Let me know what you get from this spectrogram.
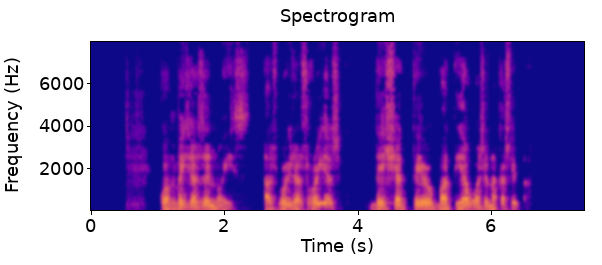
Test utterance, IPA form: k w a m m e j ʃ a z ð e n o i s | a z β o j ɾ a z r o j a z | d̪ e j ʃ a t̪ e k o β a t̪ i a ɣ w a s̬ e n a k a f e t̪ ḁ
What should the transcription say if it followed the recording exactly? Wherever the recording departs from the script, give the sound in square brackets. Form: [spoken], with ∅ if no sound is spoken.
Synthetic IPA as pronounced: k w a m [b] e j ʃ a z ð e n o [j] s | a z β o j ɾ a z r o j a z | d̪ e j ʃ a t̪ e [∅] o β a t̪ i a ɣ w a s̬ e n a k a [s] e t̪ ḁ

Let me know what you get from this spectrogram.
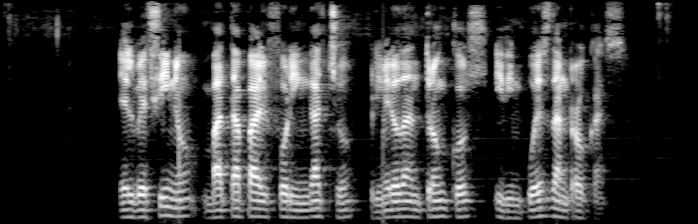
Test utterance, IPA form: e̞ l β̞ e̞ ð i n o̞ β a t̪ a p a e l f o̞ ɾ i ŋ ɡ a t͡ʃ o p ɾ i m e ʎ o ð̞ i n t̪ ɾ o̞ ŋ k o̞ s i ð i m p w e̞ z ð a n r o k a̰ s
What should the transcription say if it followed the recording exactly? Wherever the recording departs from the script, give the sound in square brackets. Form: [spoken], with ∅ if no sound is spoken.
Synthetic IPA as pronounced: e̞ l β̞ e̞ [θ] i n o̞ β a t̪ a p a e l f o̞ ɾ i ŋ ɡ a t͡ʃ o p ɾ i m e [ɾ] o ð̞ [a] n t̪ ɾ o̞ ŋ k o̞ s i ð i m p w e̞ z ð a n r o k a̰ s

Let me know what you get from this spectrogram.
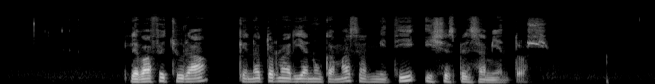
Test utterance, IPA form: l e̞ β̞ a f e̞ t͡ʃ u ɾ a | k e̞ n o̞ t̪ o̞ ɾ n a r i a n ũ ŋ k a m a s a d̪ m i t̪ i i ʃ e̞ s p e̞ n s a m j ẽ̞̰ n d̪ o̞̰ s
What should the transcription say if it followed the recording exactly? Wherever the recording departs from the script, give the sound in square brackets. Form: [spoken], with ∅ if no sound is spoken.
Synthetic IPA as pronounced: l e̞ β̞ a f e̞ t͡ʃ u ɾ a | k e̞ n o̞ t̪ o̞ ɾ n a [ɾ] i a n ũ ŋ k a m a s a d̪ m i t̪ i i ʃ e̞ s p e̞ n s a m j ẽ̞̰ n [t̪] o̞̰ s

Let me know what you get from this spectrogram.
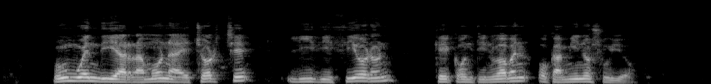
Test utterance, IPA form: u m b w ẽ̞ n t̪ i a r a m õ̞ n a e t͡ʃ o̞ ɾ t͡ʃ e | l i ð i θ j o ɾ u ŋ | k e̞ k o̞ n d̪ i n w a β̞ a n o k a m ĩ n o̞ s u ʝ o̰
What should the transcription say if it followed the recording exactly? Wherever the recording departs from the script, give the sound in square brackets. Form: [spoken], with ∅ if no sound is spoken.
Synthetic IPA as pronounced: u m b w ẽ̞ n [d̪] i a r a m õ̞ n a e t͡ʃ o̞ ɾ t͡ʃ e | l i ð i θ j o ɾ [o] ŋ | k e̞ k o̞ n [t̪] i n w a β̞ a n o k a m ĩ n o̞ s u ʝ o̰

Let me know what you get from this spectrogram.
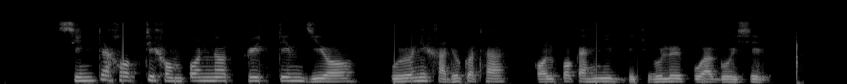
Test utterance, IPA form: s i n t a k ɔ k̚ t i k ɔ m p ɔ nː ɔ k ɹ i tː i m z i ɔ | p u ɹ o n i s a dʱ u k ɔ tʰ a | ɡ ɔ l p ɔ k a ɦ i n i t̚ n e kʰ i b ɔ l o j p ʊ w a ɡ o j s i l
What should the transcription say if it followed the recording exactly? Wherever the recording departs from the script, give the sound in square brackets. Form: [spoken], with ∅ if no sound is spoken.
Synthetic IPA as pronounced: s i n t a [x] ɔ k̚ t i [x] ɔ m p ɔ nː ɔ k ɹ i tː i m z i ɔ | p u ɹ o n i [x] a dʱ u k ɔ tʰ a | [k] ɔ l p ɔ k a ɦ i n i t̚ [d] e kʰ i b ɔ l o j p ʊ w a ɡ o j s i l

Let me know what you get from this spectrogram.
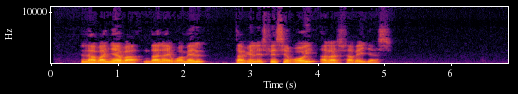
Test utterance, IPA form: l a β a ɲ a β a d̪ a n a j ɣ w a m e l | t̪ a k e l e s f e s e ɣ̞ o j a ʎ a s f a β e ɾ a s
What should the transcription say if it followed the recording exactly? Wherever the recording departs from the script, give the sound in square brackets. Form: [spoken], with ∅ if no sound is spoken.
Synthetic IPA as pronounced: l a β a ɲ a β a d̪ a n a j ɣ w a m e l | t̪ a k e l e s f e s e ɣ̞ o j a [l] a s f a β e [ʎ] a s

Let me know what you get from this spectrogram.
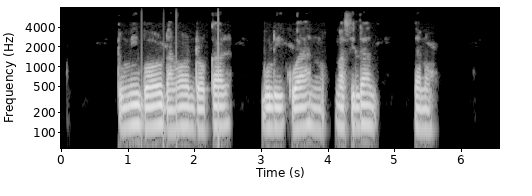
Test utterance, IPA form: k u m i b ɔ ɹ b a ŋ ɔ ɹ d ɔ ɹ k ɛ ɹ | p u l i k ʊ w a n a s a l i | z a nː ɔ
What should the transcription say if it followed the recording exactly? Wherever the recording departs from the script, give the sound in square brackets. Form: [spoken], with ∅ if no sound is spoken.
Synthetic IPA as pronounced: [t] u m i b ɔ ɹ [d] a ŋ ɔ ɹ d ɔ ɹ k [a] ɹ | [b] u l i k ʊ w a n a s [i] l [a] | z a [n] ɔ

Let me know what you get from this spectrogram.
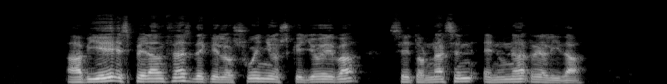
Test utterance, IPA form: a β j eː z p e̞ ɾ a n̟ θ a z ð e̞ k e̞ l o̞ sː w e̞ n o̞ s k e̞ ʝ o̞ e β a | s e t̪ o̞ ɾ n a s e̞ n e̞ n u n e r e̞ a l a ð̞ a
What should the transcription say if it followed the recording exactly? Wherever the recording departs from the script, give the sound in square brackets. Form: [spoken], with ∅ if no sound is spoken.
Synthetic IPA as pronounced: a β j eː [s] p e̞ ɾ a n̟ θ a z ð e̞ k e̞ l o̞ sː w e̞ [ɲ] o̞ s k e̞ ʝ o̞ e β a | s e t̪ o̞ ɾ n a s e̞ n e̞ n u n [a] r e̞ a l [i] ð̞ a

